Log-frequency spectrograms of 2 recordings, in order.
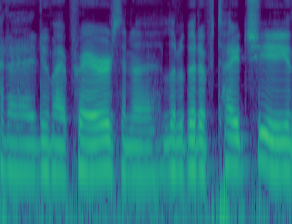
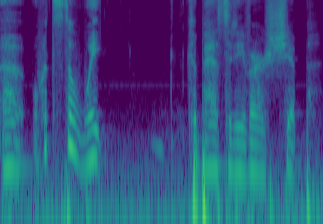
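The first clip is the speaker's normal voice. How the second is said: slow whisper under the breath; 6 dB quieter than usual. Whispering a question to Warland about the ship: whispering in character. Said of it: "I'm gonna whisper over to Warland".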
